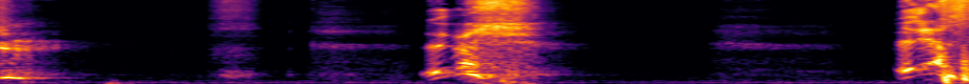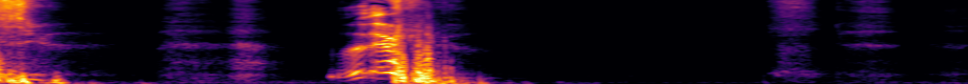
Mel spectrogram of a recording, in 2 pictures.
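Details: Escalating sneezing fit: three forceful sneezes, each louder than the last, with sharp inhaled build-ups between them; sneezing.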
